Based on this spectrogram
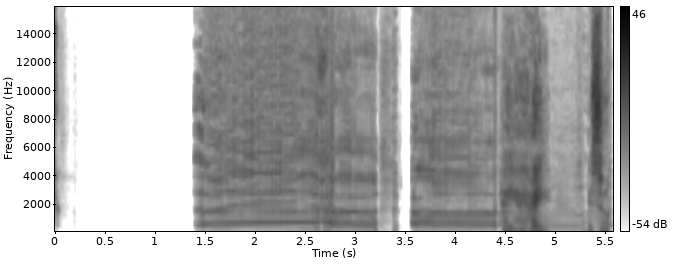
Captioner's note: young sad noises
